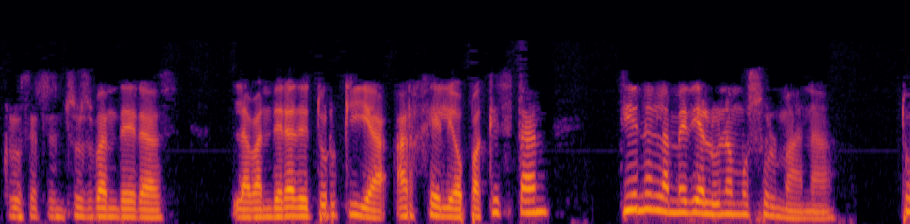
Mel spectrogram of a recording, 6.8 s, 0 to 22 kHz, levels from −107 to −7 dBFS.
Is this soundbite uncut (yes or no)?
no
